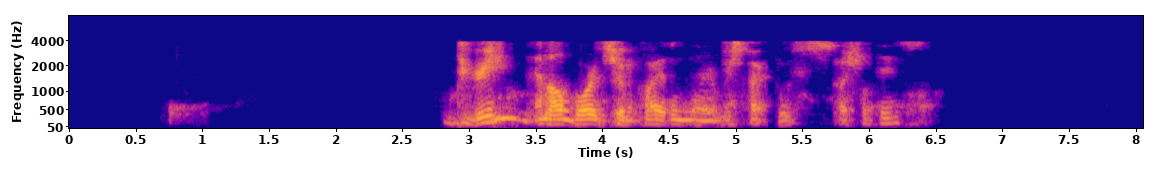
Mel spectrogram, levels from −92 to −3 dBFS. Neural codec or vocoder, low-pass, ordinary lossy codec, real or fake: codec, 16 kHz, 2 kbps, FreqCodec, larger model; 7.2 kHz; AAC, 16 kbps; fake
